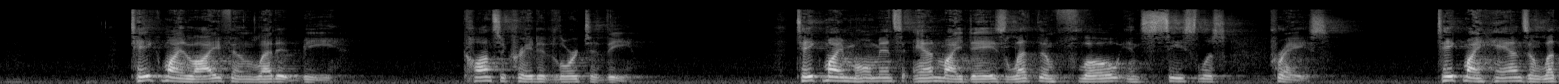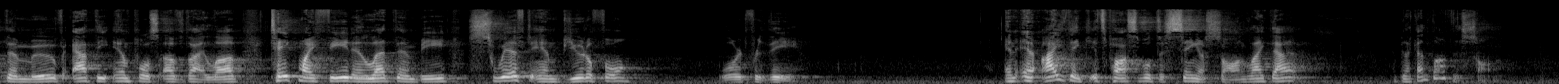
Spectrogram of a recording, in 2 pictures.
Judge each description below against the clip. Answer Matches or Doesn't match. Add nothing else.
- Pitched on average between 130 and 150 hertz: Matches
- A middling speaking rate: Doesn't match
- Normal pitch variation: Matches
